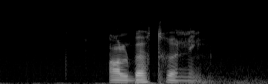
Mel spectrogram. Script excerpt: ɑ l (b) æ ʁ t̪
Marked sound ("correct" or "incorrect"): correct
